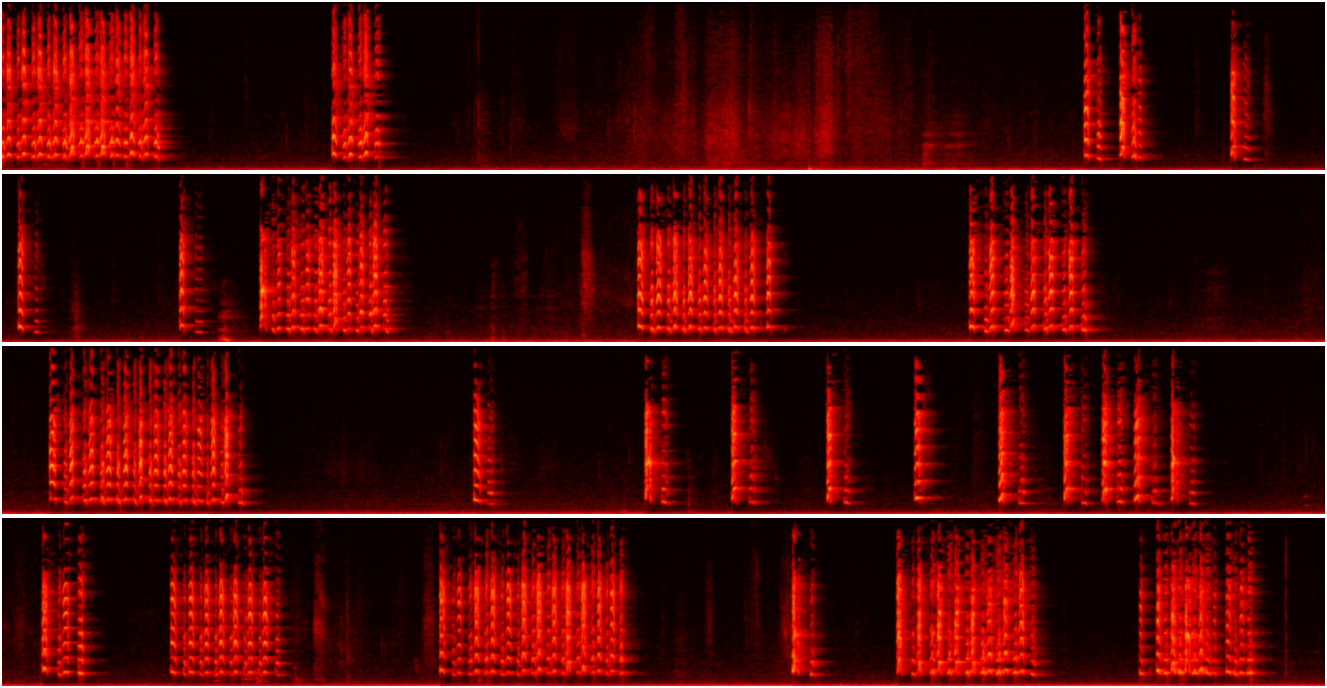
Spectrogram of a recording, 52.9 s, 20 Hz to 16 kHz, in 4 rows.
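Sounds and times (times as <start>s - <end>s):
squeaky dog toy squeaks: 0.0s - 1.8s, 3.3s - 4.0s, 10.8s - 11.6s, 12.2s - 12.7s, 13.4s - 13.8s, 15.0s - 17.3s, 19.6s - 21.2s, 22.9s - 24.2s, 26.9s - 29.0s, 31.2s - 31.5s, 32.9s - 33.2s, 33.8s - 38.6s, 40.1s - 40.7s, 41.4s - 42.6s, 44.1s - 46.1s, 47.6s - 48.0s, 48.6s - 50.2s, 51.1s - 52.4s.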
